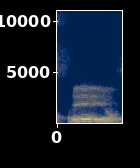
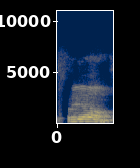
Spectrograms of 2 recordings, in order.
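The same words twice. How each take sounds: First: "Freio" with stressed EI in the first syllable; stress on the stem. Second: "freamos" with stressed A, no i glide; stress after the stem. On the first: Teacher showing where the stress falls, stressed "Freio". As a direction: hit the EI of "Freio". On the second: Teacher showing where the stress falls, stressed "freamos". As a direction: hit the A of "freamos". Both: Shown as a demonstration. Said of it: "quando a sílaba tônica tá no radical".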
